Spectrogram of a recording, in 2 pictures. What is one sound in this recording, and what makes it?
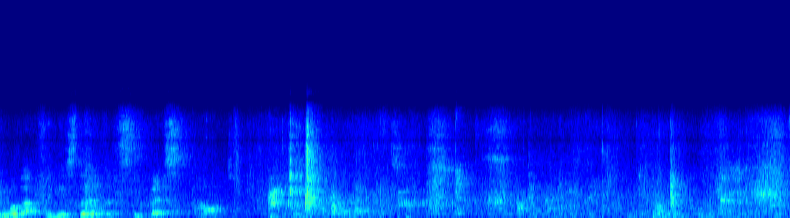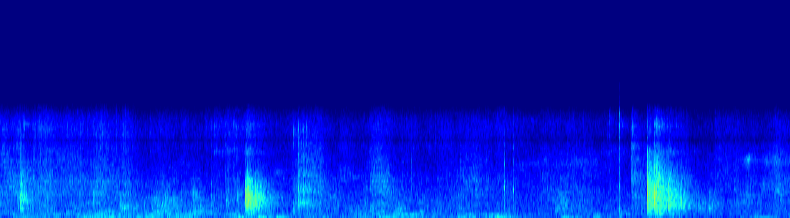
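Paper rustles as a woman handles sheets.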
